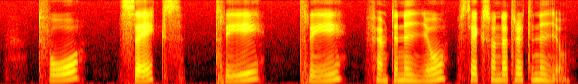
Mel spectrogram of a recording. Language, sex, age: Swedish, female, 50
